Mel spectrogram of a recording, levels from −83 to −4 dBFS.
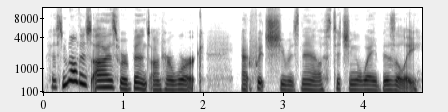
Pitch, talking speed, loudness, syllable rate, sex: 190 Hz, 200 wpm, -17 LUFS, 5.3 syllables/s, female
